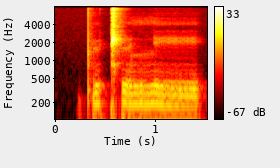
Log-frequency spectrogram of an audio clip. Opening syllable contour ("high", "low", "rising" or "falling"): low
